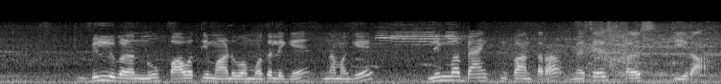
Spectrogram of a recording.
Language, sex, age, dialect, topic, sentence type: Kannada, male, 31-35, Central, banking, question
